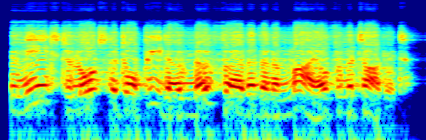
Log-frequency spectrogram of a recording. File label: tutorial dialogue, english; War Thunder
